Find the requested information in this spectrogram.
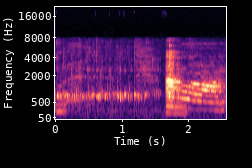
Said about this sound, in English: sorry as I pour my zombie.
